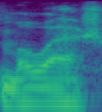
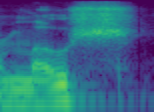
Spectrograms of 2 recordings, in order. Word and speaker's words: Moash: I thanks, I guess, Moash. Appreciate it. I I I heard some debate about whether it's pronounced Moash or Mosh, and I was just like, I can't imagine saying Mosh Mosh.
